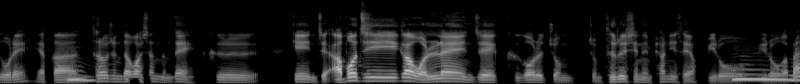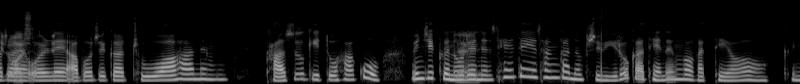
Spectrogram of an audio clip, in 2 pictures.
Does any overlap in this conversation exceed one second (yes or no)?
yes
